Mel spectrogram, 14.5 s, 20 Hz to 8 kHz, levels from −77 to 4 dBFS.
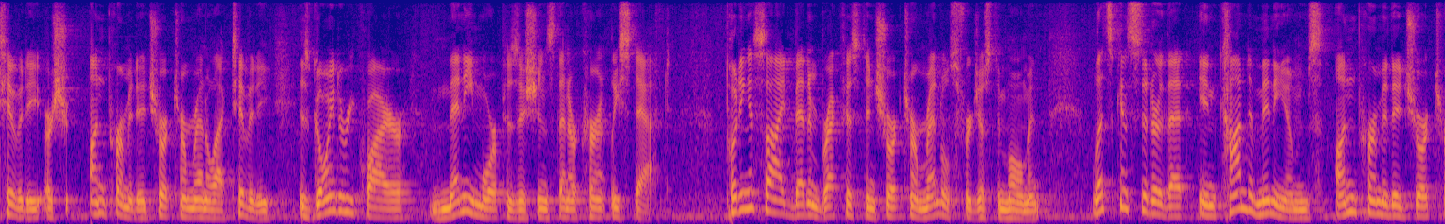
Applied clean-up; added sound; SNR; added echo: none; none; none; none.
